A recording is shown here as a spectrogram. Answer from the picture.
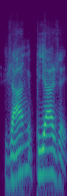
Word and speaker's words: Jean Piaget: That is the correct pronunciation. JEAN. It is a French name. Jean Piaget.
